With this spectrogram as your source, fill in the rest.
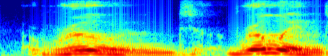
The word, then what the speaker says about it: ruined: I didn't know ruined was two syllables.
